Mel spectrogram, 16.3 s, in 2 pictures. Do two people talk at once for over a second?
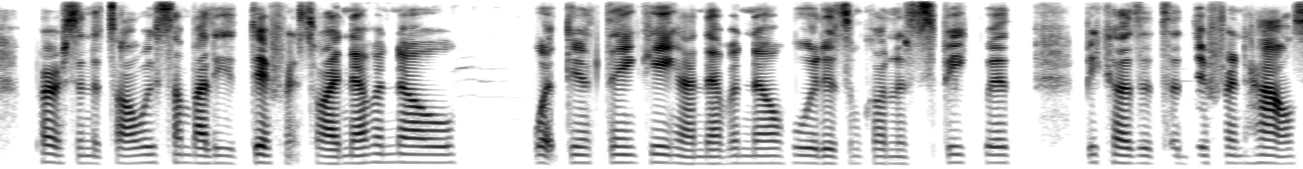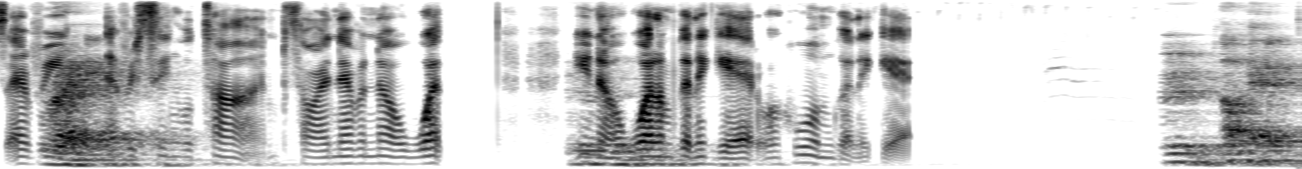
No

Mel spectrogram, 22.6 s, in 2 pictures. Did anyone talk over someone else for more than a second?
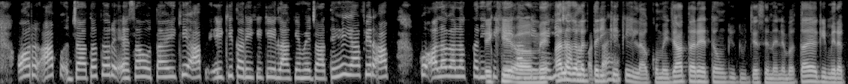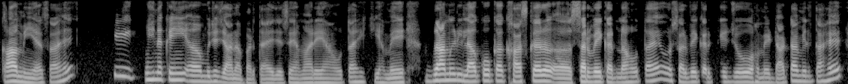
Yes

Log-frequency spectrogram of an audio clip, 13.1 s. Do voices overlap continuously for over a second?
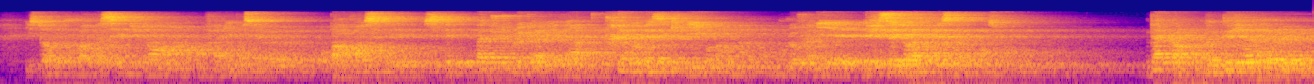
No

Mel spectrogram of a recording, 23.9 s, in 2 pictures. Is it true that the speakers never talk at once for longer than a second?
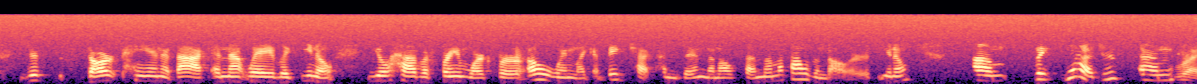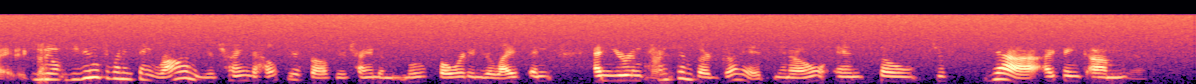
Yes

